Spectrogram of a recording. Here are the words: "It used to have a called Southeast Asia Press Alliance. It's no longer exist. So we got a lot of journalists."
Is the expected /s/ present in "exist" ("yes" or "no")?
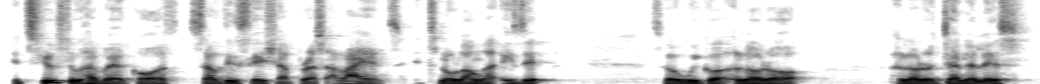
no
